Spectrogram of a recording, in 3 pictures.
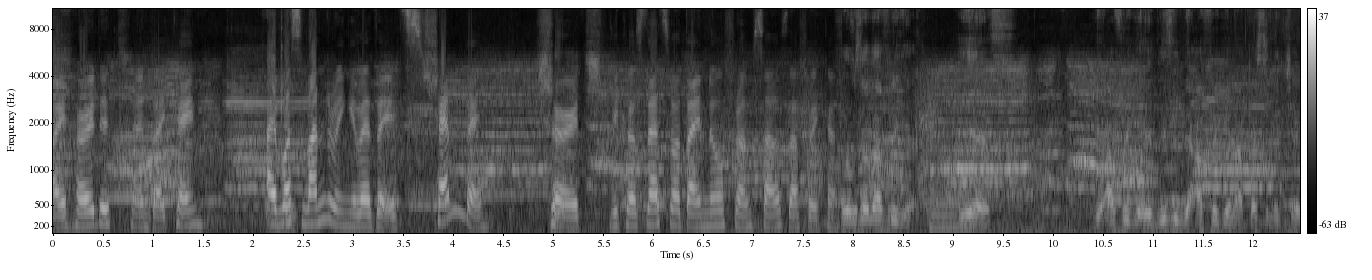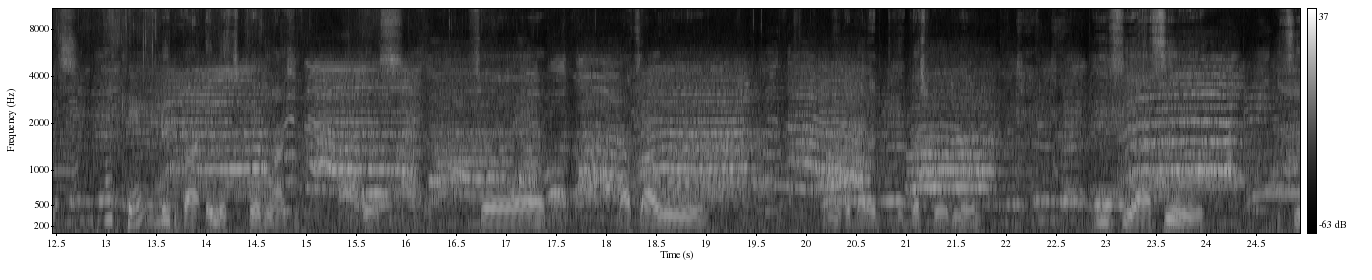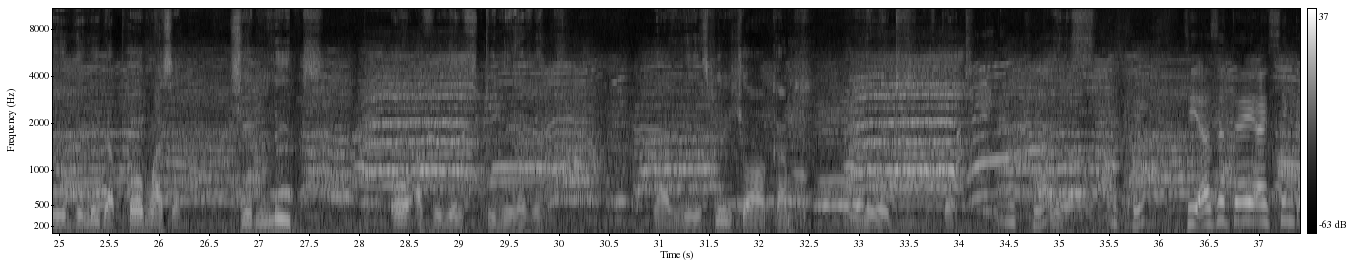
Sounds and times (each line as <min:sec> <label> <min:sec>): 0:00.0 gospel 0:37.4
